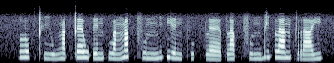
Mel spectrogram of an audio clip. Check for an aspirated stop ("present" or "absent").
present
